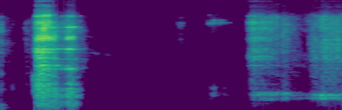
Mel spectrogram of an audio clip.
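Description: A woman's short breathy vocal sound, then after about a second of quiet a lower, quieter throaty vocal sound with a steady pitch near the end.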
